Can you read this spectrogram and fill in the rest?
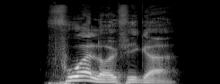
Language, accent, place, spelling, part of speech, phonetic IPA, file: German, Germany, Berlin, vorläufiger, adjective, [ˈfoːɐ̯lɔɪ̯fɪɡɐ], De-vorläufiger.ogg
- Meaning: inflection of vorläufig: 1. strong/mixed nominative masculine singular 2. strong genitive/dative feminine singular 3. strong genitive plural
